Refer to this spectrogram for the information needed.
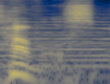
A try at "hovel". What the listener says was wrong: Sounds like you're saying shovel. It's hovel.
